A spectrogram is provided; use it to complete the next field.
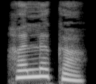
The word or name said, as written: ಹಲಾಕು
